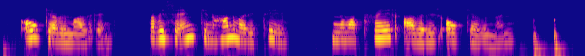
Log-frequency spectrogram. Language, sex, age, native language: Icelandic, female, 50-59, Icelandic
